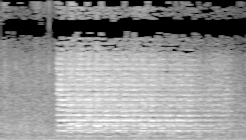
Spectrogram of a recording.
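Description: A vehicle horn sounding one long steady honk that starts about half a second in, over a low steady traffic rumble.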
